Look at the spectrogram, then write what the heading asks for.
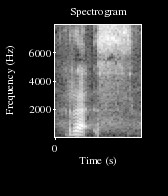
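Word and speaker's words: رأس: But with hamza, it is pronounced. R. Do you hear this? It's kind of like you are separating the word into two parts. You make a stop and then pronounce the um the second part of the word.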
